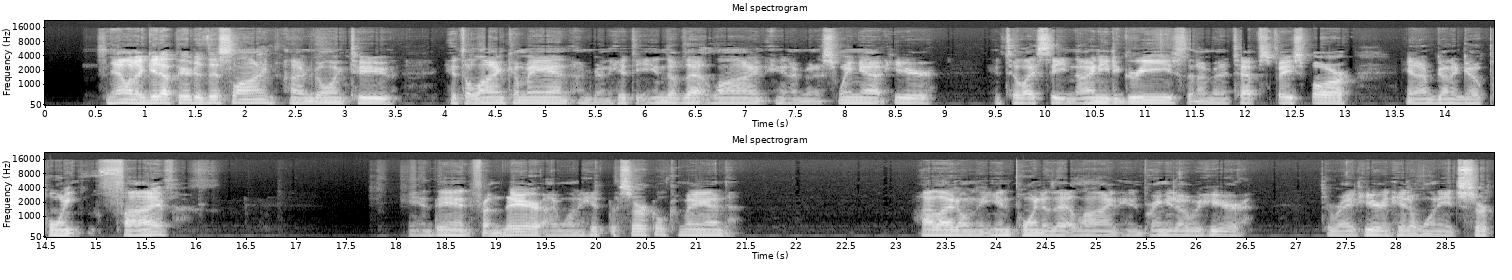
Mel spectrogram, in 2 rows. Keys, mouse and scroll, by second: 4.1 click, 6.7 click, 12.0 space, 19.5 click, 25.0 click, 27.7 click.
